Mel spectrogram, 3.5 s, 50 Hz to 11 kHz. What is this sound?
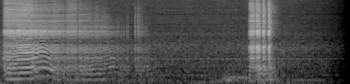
creak window
The window at my work creaks real bad. Try downpitching this sound a lot, that's more fun. Recorded with Zoom H4n
close, window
